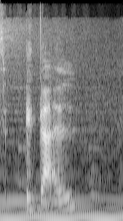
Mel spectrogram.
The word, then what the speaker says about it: egal: nice and satisfying because it's just like two syllables and it's like a girl which markets them or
